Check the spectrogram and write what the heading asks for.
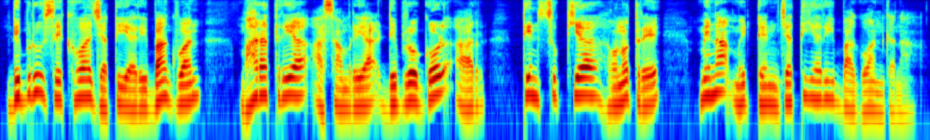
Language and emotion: Santali, neutral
